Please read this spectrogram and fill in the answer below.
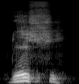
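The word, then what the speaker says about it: ריש: 레쉬. 예. 머리 자꾸 이렇게 흐려지네. 레쉬. 레쉬라고 읽습니다.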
